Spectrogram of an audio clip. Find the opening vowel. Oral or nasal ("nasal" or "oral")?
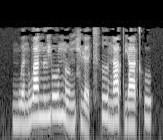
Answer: oral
